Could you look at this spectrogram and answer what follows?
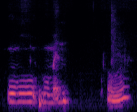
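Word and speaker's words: Oomen: He made a neat slash across Uman. Is that how you say it? Yeah, Uman.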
